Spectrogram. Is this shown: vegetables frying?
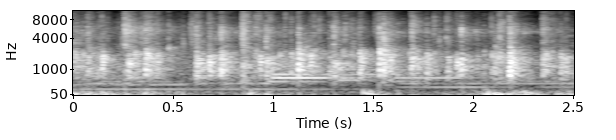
no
